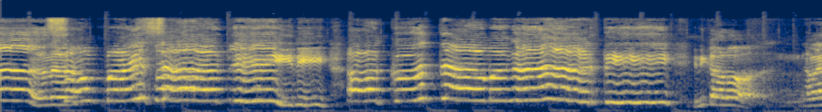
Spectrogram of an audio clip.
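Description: Singing: a high voice holding long notes with a wide vibrato, moving from note to note in a slow melodic line, with a brief break near the end.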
